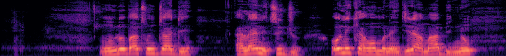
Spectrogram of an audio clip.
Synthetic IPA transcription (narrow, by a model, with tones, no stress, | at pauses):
n̩˨˦lo˦ba˦tʊ̃˦n̩˦d͡ʒa˦de˨ | a̰˨la˦nĩ˨tu˦d͡ʒu˨ | o˦nĩ˦ke˦a˦˨w̃ɔ̃˧˦mã˨nã˨i˨d͡ʒi˦ɾi˦a˨mãː˦bi˨nũ˦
